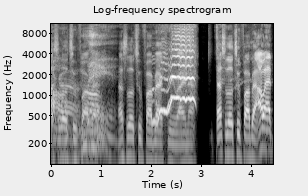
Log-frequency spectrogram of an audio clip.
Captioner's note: Jay screams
